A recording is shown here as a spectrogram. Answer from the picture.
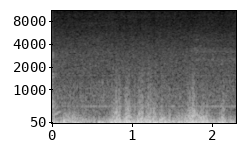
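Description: Wind buffeting the microphone: a heavy low rumble that swells about half a second in.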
